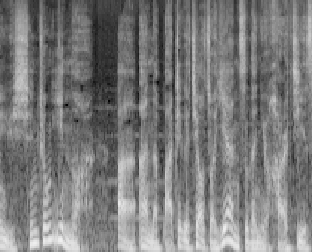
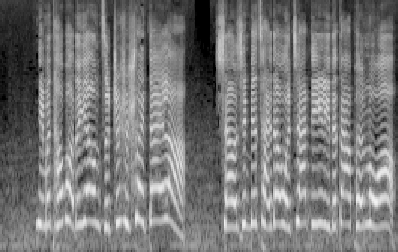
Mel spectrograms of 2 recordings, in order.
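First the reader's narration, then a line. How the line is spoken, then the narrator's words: Calling out from behind. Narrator (Chinese): 燕子在他的身后喊道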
